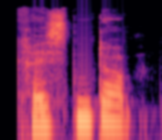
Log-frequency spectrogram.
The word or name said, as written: KRISTENDOMMEN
